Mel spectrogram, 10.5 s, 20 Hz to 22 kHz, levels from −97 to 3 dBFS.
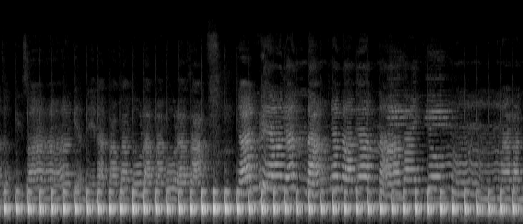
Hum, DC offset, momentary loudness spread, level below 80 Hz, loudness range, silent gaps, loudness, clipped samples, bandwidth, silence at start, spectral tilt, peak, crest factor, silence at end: none; under 0.1%; 5 LU; under -90 dBFS; 3 LU; none; -29 LUFS; under 0.1%; 4.6 kHz; 0 s; -9 dB/octave; -12 dBFS; 16 dB; 0 s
